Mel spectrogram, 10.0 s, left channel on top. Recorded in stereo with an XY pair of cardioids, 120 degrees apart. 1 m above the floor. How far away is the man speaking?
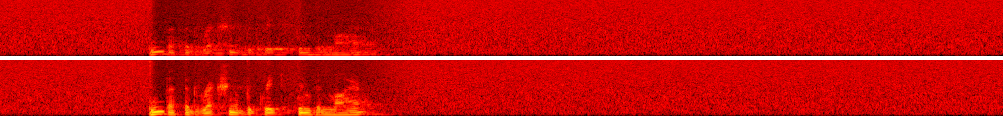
About 1.3 m.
